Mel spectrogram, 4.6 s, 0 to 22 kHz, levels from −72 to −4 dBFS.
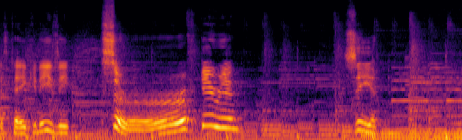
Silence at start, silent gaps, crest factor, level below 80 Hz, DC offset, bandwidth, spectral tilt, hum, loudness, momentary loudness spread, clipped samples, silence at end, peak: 0 s; none; 18 dB; -34 dBFS; 1%; over 20 kHz; -4.5 dB/octave; none; -18 LUFS; 17 LU; under 0.1%; 0 s; -2 dBFS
